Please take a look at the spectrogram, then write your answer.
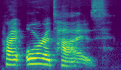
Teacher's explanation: some people put a strong stress on the second syllable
